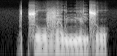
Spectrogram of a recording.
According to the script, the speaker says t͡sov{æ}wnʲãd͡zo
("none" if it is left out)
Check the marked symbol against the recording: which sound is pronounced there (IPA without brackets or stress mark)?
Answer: æ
